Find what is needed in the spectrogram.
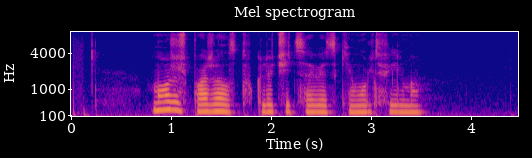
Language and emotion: Russian, neutral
